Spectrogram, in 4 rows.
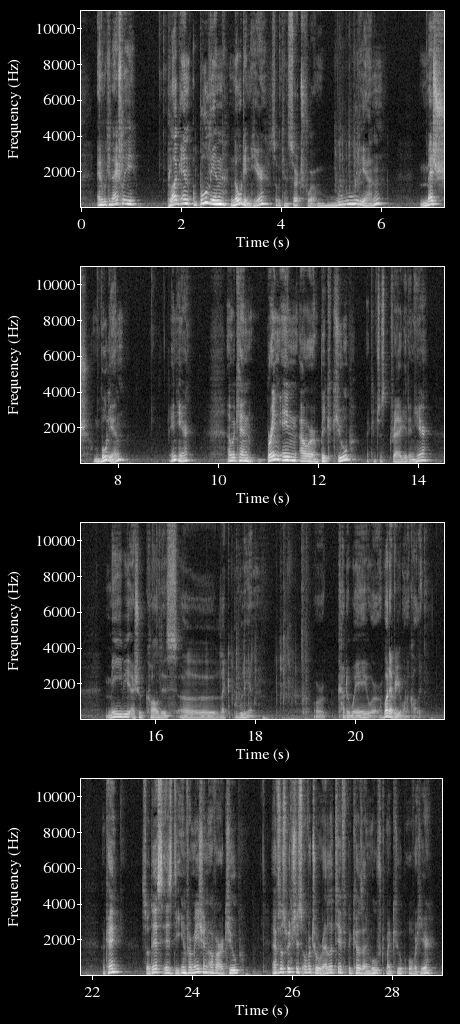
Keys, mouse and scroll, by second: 1.5 click, 2.1 a, 3.8 click, 4.9-5.3 typing, 6.5 typing, 6.8 click, 7.5 click, 9.2 click, 13.8 click, 15.9 click, 16.0 click, 17.3-18.6 typing, 18.8 Return, 19.8 typing, 21.2 click, 23.3 click, 25.9 click, 27.3 click.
